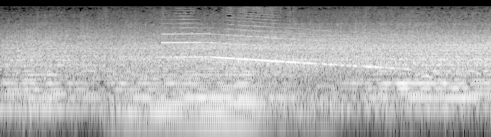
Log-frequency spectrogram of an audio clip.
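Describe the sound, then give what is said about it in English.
A fire truck siren wails loudly over deep engine rumble as fire trucks come out of a fire station, its tone sweeping up and then sliding down as the vehicle passes, with heavy traffic noise underneath. “As I went by the fire station, fire trucks are coming out.”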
